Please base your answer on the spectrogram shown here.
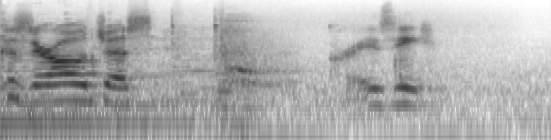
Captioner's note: exhales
